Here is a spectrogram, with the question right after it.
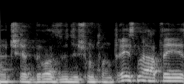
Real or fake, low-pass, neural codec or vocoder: fake; 7.2 kHz; codec, 16 kHz, 8 kbps, FunCodec, trained on Chinese and English, 25 frames a second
